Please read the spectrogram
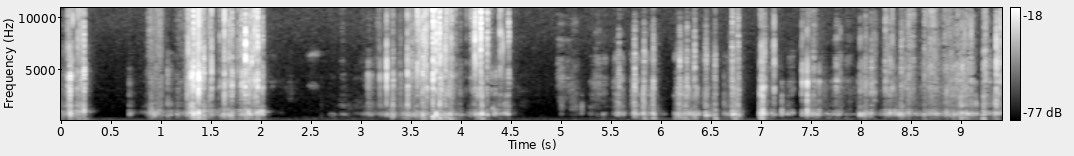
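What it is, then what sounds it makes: Wooden hair brush. Long nails scratch and flick across the wooden pin bristles of a wooden hair brush held face up. Rapid, crackling bursts of dry, bright clicks come in uneven clusters with short pauses between them. The texture sounds like brittle tearing and crinkling with a mid-range woody body.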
